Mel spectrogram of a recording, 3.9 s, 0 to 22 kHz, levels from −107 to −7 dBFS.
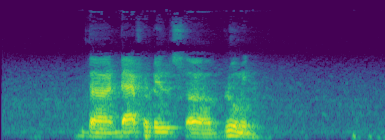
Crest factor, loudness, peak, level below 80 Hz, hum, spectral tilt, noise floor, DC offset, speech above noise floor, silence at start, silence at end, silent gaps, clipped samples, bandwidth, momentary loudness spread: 16 dB; -16 LUFS; -2 dBFS; -56 dBFS; none; -8 dB/octave; -56 dBFS; under 0.1%; 40 dB; 0.8 s; 1.25 s; none; under 0.1%; 9.8 kHz; 7 LU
